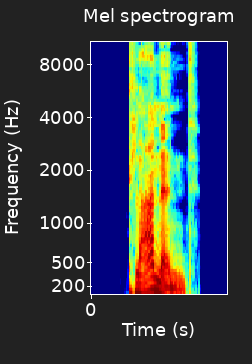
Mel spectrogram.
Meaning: present participle of planen
- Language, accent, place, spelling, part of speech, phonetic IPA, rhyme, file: German, Germany, Berlin, planend, verb, [ˈplaːnənt], -aːnənt, De-planend.ogg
